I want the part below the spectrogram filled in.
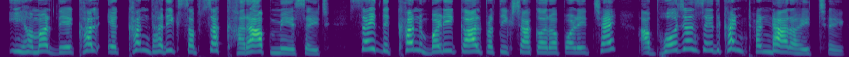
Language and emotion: Maithili, angry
